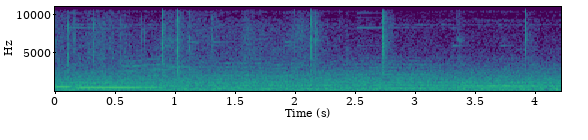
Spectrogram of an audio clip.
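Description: Soft background music with a few held notes over the steady sizzle of a stuffed fried-tofu pouch frying in hot oil in a frying pan, with a few small sharp pops from the oil.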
